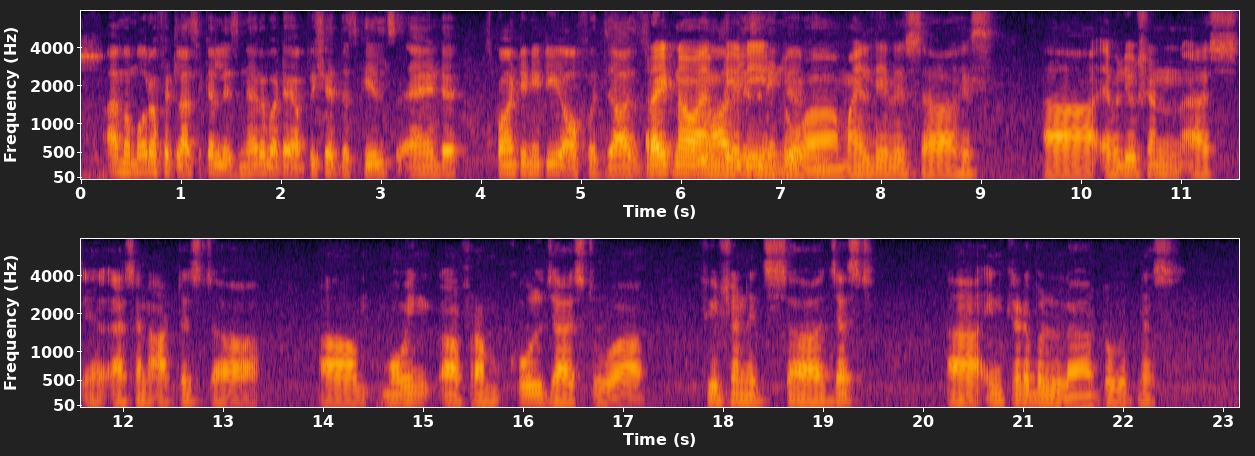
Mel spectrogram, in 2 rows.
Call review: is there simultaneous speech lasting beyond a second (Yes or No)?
Yes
